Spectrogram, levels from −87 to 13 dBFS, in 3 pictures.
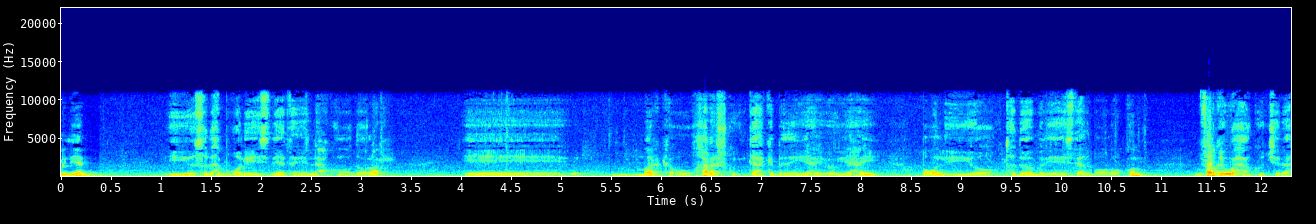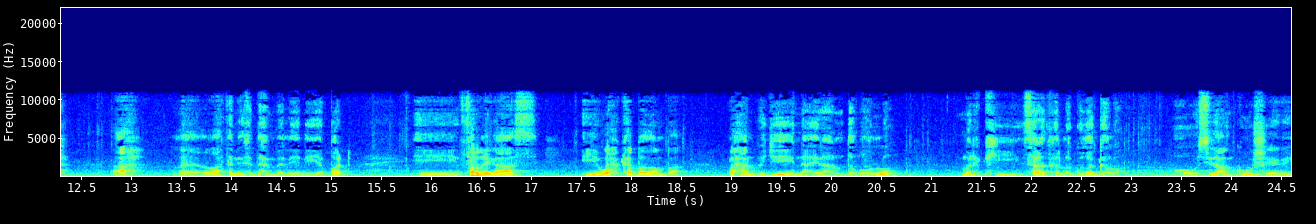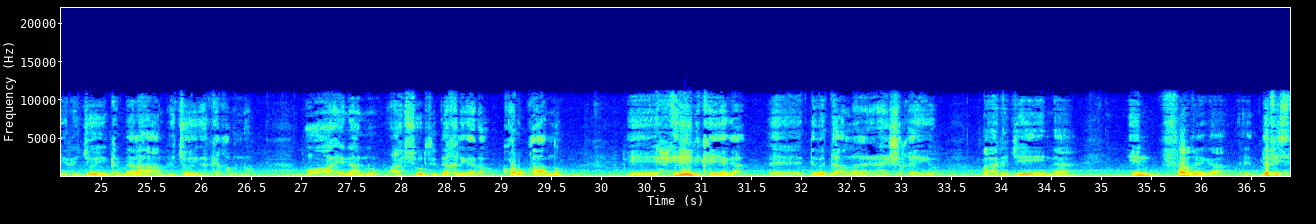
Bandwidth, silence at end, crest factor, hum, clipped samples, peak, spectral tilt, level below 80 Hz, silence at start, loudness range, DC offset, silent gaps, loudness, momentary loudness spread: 11.5 kHz; 0 s; 20 dB; none; under 0.1%; -6 dBFS; -5.5 dB/octave; -46 dBFS; 0 s; 5 LU; under 0.1%; none; -26 LUFS; 15 LU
